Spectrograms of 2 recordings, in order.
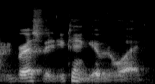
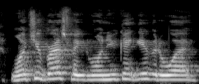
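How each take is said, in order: First: Much softer, knowing echo of the punchline; quietly nod along like a fellow dog lover; hushed knowing repeat; soft agreeing echo. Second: Punchline hit a little louder; punched joke line. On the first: Retold or imitated. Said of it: "crazy dog people like me will go". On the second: Shown as a demonstration. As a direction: land the joke with a push. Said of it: "That's my favorite joke".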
